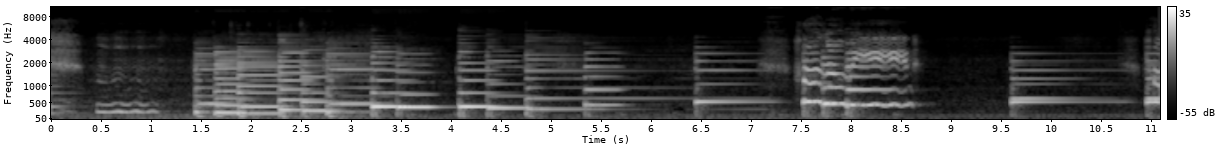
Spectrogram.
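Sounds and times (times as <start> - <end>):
piano single notes: 1.4 - 7.0.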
